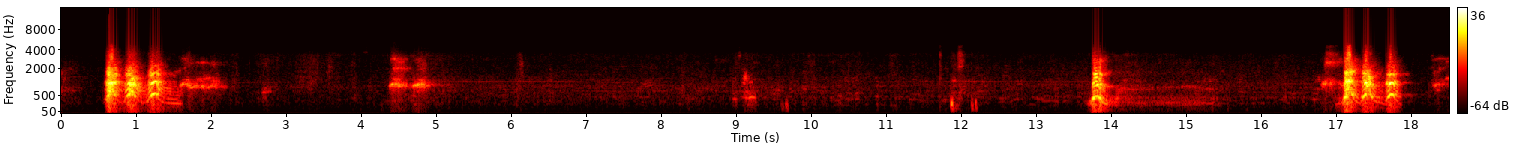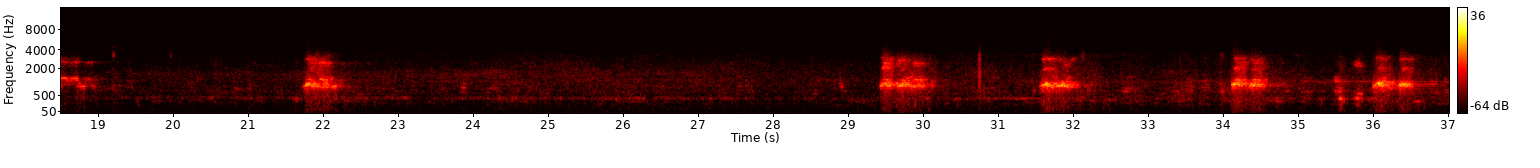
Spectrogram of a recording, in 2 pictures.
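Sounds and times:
bark-like animal call: 0.6s - 2.2s, 21.7s - 22.3s, 29.4s - 30.2s, 34.1s - 34.7s, 36.0s - 36.7s.

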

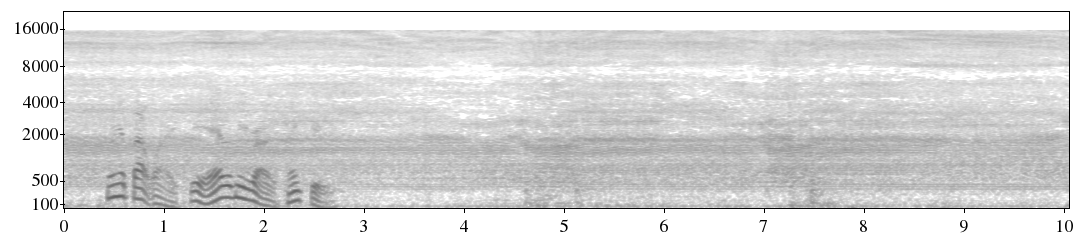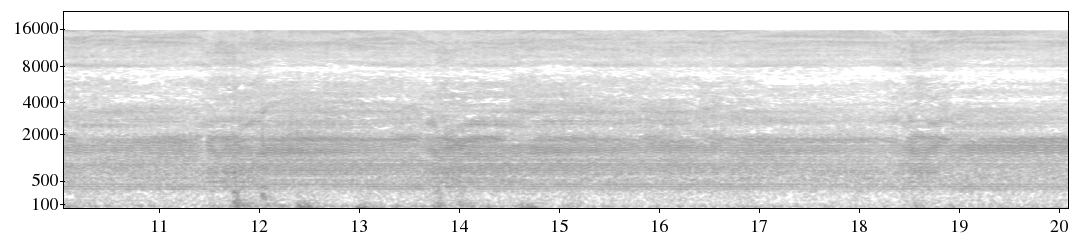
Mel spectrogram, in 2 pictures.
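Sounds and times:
electric clippers buzzing: 0.0s - 20.0s.

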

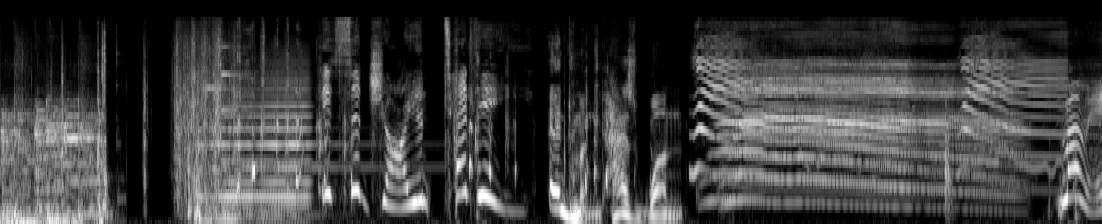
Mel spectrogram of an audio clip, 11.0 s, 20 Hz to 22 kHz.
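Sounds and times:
cartoon children crying: 6.9s - 11.0s.

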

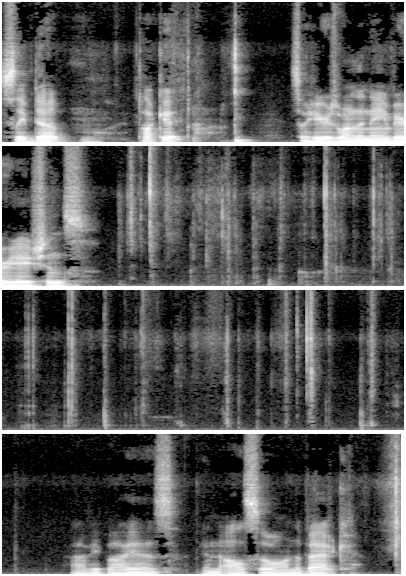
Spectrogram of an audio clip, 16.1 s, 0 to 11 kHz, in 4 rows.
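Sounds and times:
trading cards handled in plastic sleeve: 5.1s - 12.3s.

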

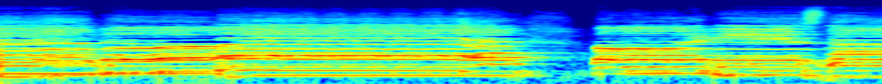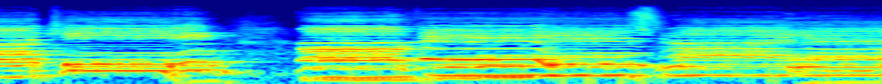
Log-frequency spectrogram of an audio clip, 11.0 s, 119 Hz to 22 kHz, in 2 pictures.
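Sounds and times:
vocal quartet singing a cappella: 0.0s - 11.0s.

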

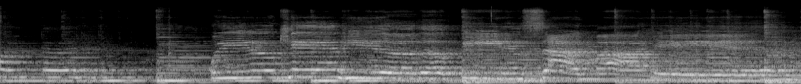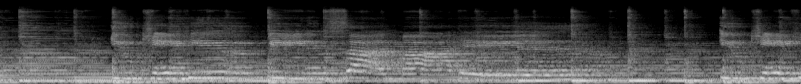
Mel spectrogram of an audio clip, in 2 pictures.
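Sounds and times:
person singing: 0.0s - 1.4s, 2.1s - 8.2s, 9.1s - 14.1s, 15.2s - 16.0s
acoustic guitar: 0.0s - 16.0s.

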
